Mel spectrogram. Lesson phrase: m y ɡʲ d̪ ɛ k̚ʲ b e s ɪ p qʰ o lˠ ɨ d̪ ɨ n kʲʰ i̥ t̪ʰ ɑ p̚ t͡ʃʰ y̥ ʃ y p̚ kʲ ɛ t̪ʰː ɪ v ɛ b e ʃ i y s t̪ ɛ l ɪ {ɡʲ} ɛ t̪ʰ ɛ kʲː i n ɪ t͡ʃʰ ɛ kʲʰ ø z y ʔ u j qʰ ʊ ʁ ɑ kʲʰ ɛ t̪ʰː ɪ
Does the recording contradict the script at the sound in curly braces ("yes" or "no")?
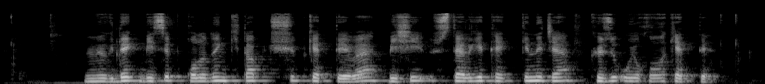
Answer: no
